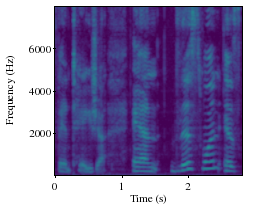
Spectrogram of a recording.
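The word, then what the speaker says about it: Fantasya: it's from Etsy and I believe she probably pronounces the name of her store as Fantasia digitals but it's f a n t a s y a digitals so I think it's Fantasia and this one is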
